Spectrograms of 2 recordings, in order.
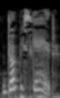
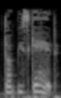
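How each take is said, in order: First: Said in the usual way. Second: Softer, soothing repeat of the words; calm a nervous listener, gently; gently reassuring. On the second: Shown as a demonstration.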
